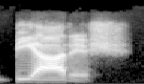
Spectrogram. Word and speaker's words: Biadasz: way he said is don't be normal be oddish so be odd-ish that's right um i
